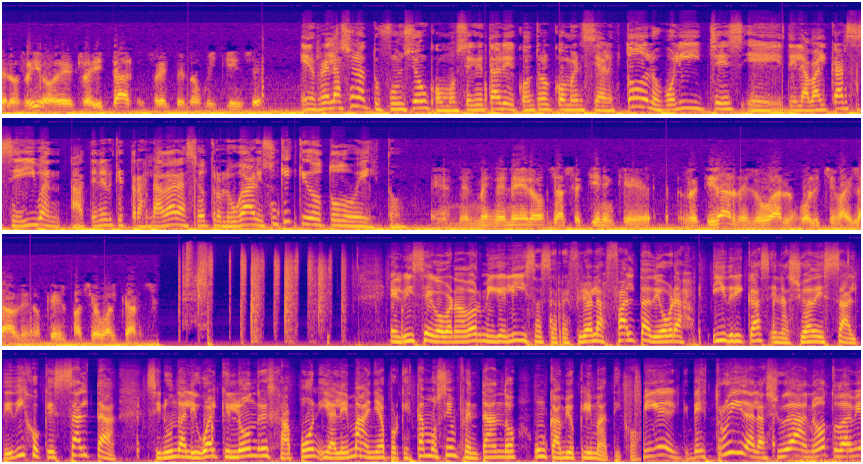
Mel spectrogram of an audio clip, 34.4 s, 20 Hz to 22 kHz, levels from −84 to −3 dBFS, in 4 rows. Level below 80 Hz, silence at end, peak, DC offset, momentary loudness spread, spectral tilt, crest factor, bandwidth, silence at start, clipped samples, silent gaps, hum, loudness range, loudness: -18 dBFS; 0 s; 0 dBFS; 2%; 6 LU; -4 dB/octave; 12 dB; 16 kHz; 0 s; under 0.1%; none; none; 3 LU; -13 LUFS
